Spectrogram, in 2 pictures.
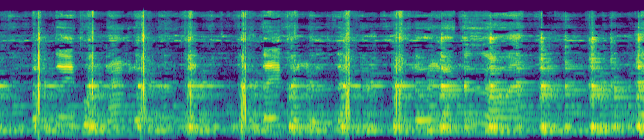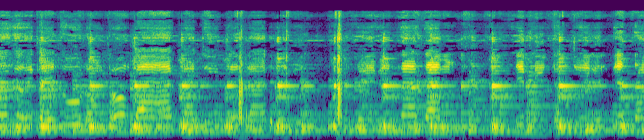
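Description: Đàn tính, the Tày long-necked gourd lute, plucked in a quick repeating pattern for Then ritual chant, with sharp percussive strikes about once a second. A woman's voice sings over it at times.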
